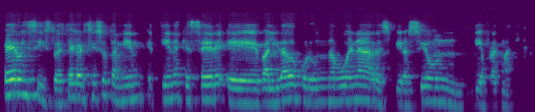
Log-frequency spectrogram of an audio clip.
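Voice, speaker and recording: Speaking at a moderate pace in a lowish voice, this woman, a university professor and voice coach with an Ecuadorian accent, teaches breathing and vocal exercises during a webinar. She explains with emphasis, and the recording sounds muffled with an echo.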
